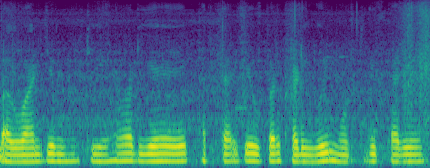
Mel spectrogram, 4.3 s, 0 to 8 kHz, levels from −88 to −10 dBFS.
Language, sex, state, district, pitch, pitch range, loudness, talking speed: Hindi, male, Uttar Pradesh, Etah, 130 Hz, 125-135 Hz, -17 LUFS, 250 wpm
